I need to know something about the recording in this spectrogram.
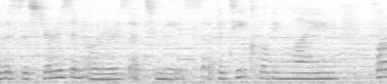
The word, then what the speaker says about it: Tamiece: We wanted people to say Tamiece and not Tamiece. Ours is spelled T-A-M-I-E-C-E, and Tamiece is spelled with T-A-M-I-S, so that's what she's saying, Tamiece, and we didn't want that.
